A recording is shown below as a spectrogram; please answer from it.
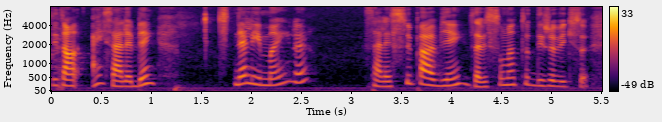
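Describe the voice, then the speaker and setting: Speaking with a Quebec accent, a woman moves at a fairly quick pace with lively intonation. She takes long, frequent pauses. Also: fairly high pitch for a woman. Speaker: sexologist. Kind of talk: casual chat.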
